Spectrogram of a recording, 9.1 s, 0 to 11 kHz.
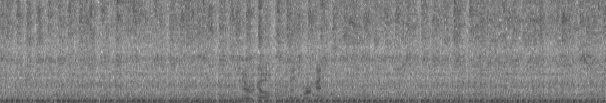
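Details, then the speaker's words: Polaris Outlaw 525 quad, started on jumpers, which the seller said needed a carburetor cleaning: a steady, even single-cylinder idle with a smooth, unbroken beat and no knocks or misses; normal idle. "sounds like it runs pretty good sounds really good doesn't sound like anything's wrong with it at all"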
